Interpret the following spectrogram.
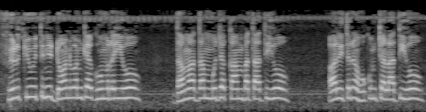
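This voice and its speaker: Sassy young cartoon daughter-in-law. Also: female voice, very high-pitched, moderate pace, noisy background. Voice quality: sassy, talks back. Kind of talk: cartoon comedy dialogue.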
